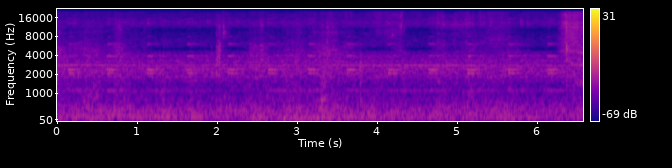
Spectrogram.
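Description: A train in Train Sim World rolls along with a continuous low rumble and a faint rhythmic clatter, steady and unbroken throughout.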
